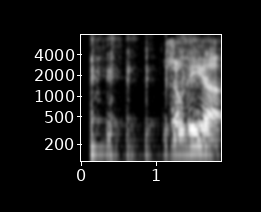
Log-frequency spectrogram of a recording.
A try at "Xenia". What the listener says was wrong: Xenia. Xenia. It's a silent kind of.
